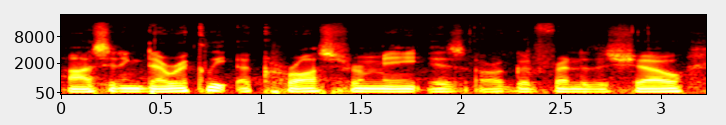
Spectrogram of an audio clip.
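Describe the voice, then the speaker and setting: A man with a fairly low voice hosts a casual talk show from a studio. He talks in a halting, rambling way, circling back on his phrases, with faint noise behind him. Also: little pitch movement. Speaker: radio show host. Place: radio studio.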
